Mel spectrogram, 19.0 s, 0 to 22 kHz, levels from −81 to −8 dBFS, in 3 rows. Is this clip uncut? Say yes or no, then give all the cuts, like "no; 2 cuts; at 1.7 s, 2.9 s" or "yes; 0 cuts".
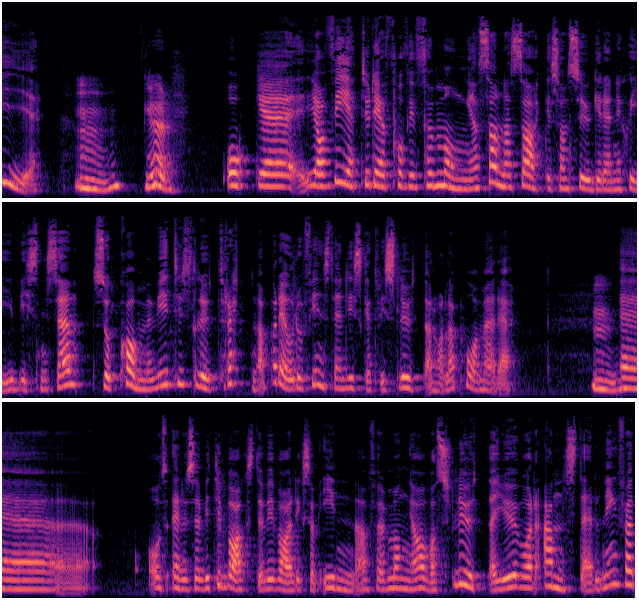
yes; 0 cuts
